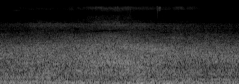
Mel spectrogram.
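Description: A small van driving slowly past close by: steady engine and tyre noise that swells a little midway.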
